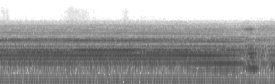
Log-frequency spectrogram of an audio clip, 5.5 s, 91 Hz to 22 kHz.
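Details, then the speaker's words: 1940 Zenith 10S464 antique tube radio on first test power-up, brought up slowly to about 85–90 volts: steady low hum with an even stack of tones, no station audio yet, getting louder as the set comes alive; normal mains hum. "we'll hear some sound by then we're at 85 volts that's getting pretty loud"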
